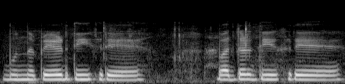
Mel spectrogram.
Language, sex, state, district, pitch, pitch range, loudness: Rajasthani, female, Rajasthan, Nagaur, 225 Hz, 215-225 Hz, -14 LUFS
